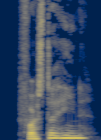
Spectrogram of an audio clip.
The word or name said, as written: fosterhinde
